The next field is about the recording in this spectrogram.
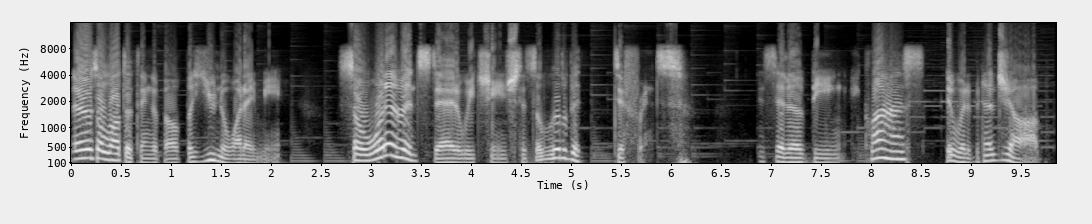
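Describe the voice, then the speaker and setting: A man's voice: medium pitch, big pitch swings, normal speed, a bit bright, faint music behind, low-quality recording. A young man, a native Vietnamese speaker, gives a casual in-character self-introduction as a VTuber. He rambles with many filler words, and his voice is slightly worn out.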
